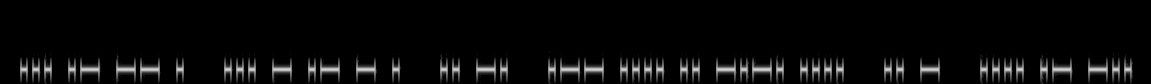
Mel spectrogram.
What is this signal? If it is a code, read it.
Morse code, heard as a keyed tone, about 20 wpm, 700 Hz. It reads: SAME STATE IN WHICH IT HAD
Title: Sentences from Top 1000 Words - Review Part 2 - 20wpm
